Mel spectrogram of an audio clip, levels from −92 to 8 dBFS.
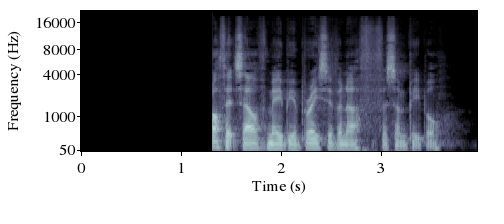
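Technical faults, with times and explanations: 0.00–1.32 s, cut-off start: recording began late, so digital silence gives way at 1.32 s to speech already mid-sound before "itself may be abrasive", with no natural attack. The waveform jumps from a flat line straight into the speech, and the spectrogram shows a hard vertical edge.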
